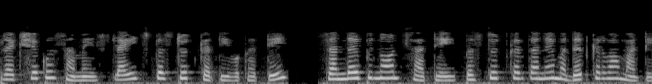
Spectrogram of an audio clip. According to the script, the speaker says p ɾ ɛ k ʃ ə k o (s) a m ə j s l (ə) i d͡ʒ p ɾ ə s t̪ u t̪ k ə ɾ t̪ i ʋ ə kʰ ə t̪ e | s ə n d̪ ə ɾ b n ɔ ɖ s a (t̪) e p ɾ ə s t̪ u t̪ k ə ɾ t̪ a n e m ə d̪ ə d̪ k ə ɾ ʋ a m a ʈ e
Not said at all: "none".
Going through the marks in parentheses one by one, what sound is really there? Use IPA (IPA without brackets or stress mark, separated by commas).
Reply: s, a, t̪ʰ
